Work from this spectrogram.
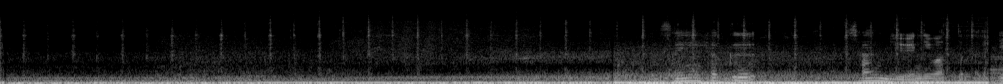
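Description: An EENOUR P2001PLUS portable power station's cooling fan runs while it powers a kettle and toaster in the bed of a kei truck, a steady, fairly quiet whirring hum with faint regular ticking and voices partway through.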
